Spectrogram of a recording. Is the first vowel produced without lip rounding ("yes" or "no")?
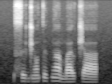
yes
